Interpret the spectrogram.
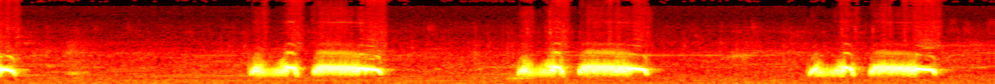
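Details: Spotted dove giving a lure coo meant to attract and challenge wild rivals; three phrases about two seconds apart, each a quick double note then a drawn-out hollow coo ending in a slight drop.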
